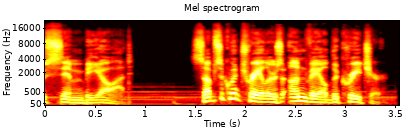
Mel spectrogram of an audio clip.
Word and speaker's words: symbiote: The first teaser in February 2018 drew flak for teasing without revealing Venom and botching the symbiote pronunciation as Simbought, quickly corrected to Simbi.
